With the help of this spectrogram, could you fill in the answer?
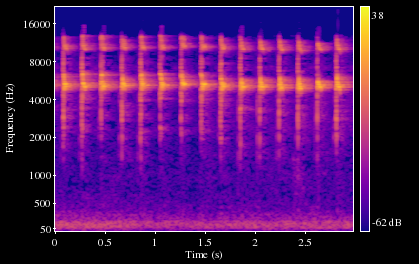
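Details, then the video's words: Lovebird from Indonesia, sound used as a lure to provoke other lovebirds into singing: sharp, high, clipped chirps repeated steadily about five times a second, each note bright and metallic, with faint low hum beneath. "Pancingan lovebird paling ampuh."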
